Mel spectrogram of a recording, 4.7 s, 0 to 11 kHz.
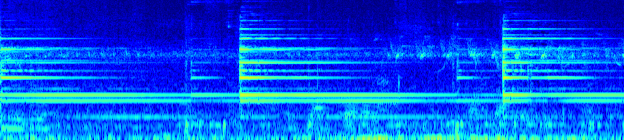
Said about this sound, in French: Les cloches sonnent 13h et viennent à peine troubler la tranquillité de l'endroit. En plein cœur de Paris, ce jardin immense d'un hectare surprend tant il est insoupçonnable depuis la rue.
